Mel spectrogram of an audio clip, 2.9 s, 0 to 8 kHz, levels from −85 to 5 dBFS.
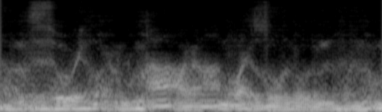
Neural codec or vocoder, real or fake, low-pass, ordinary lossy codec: codec, 16 kHz, 0.5 kbps, FreqCodec, larger model; fake; none; none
